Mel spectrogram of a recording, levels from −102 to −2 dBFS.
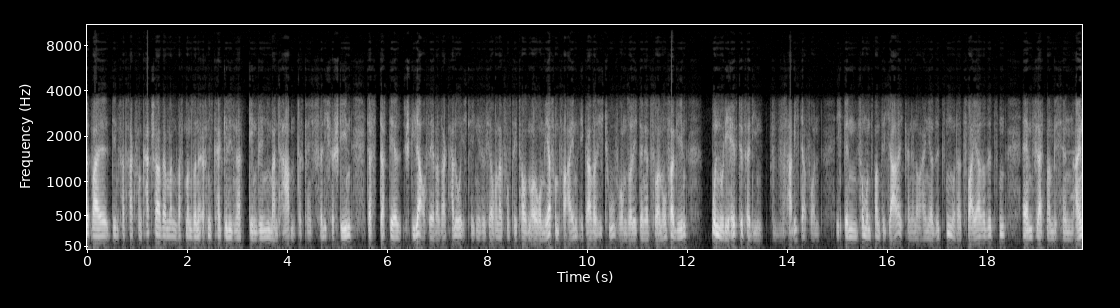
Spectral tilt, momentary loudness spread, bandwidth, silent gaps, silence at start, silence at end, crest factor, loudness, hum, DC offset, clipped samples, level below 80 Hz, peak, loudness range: -8.5 dB/octave; 11 LU; 3.9 kHz; none; 0 s; 0 s; 20 dB; -20 LUFS; none; under 0.1%; under 0.1%; -64 dBFS; 0 dBFS; 3 LU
